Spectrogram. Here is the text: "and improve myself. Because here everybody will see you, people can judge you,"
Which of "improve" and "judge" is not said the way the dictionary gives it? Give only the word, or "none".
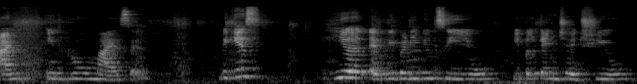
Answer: none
